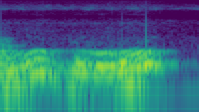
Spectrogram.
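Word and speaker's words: وضوء: Artinya kalau dibaca wadu itu namanya nama air. Nama air. Tapi kalau dibacanya wudu itu adalah ismul lil fi'li. Itu adalah nama untuk satu pekerjaan.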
